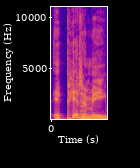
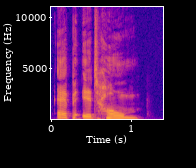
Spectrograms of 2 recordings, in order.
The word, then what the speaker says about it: epitome: It Let's is from um, Dean who's uh, at Dean Van Wyn, who says, uh, I recently heard the word epitome pronounced ep it home.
